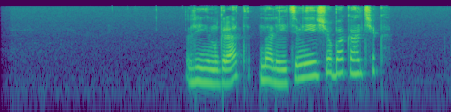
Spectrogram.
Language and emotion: Russian, positive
